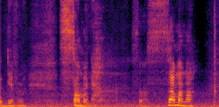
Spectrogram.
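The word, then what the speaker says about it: Samaná: Like some Dominicans I was talking to recently, they said, no, it's Samana. I said, okay, I'm saying Samana. They said, no, you gotta put the stress on the A, different. Samana.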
